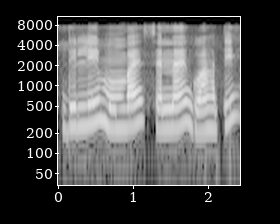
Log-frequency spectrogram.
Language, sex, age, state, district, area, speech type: Assamese, female, 30-45, Assam, Dhemaji, urban, spontaneous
